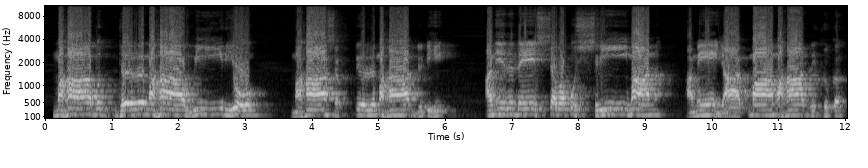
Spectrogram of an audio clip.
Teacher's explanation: श्री दीर्घ है और द्रि ह्रस्व है · वी दीर्घ है, शक्ति ह्रस्व है, द्युति ह्रस्व है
